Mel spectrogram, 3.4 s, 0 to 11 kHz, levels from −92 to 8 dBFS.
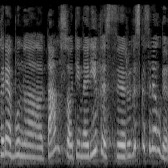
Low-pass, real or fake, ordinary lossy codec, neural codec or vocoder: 9.9 kHz; fake; AAC, 32 kbps; autoencoder, 22.05 kHz, a latent of 192 numbers a frame, VITS, trained on one speaker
